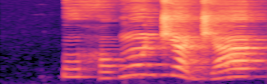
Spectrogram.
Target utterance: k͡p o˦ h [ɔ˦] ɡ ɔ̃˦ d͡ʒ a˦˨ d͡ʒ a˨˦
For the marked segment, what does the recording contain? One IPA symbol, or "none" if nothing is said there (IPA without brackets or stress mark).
ɔ˧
